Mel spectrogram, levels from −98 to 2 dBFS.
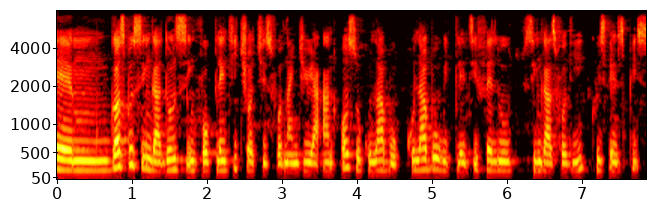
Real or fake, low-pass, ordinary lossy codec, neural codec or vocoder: real; 7.2 kHz; none; none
